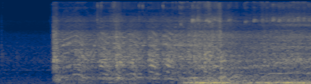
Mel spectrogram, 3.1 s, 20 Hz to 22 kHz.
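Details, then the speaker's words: 6.0 V8-swapped Camaro first start; cranks, catches and runs rough with uneven popping, owner unsure why, maybe undone plugs. "Well, it started. So that's a plus. Not sure why she's popping. Might have something to do with a bunch of the plugs being undone."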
